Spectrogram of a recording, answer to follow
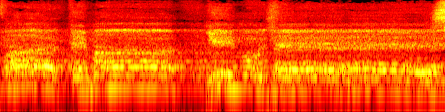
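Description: A voice singing a devotional Urdu manqabat in praise of Fatima Zahra, drawing out long, wavering notes.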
